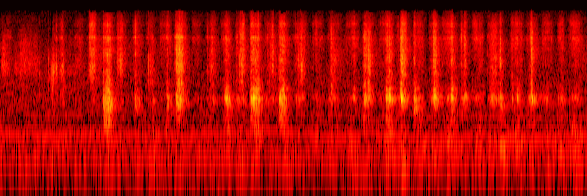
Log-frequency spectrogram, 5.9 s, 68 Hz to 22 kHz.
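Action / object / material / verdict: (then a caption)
scrape / scratch-art paper card scratched with a wooden stylus / coated paper / none. A pointed wooden stick held in the fingers scratches a thin, solid, flat black-coated scratch-art card with a rainbow layer beneath, lying on a table. About two dozen short, irregular rasping strokes scrape with a bright, dry texture centered around 1.2 kHz. Each stroke dies away almost instantly over a faint steady background hum.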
